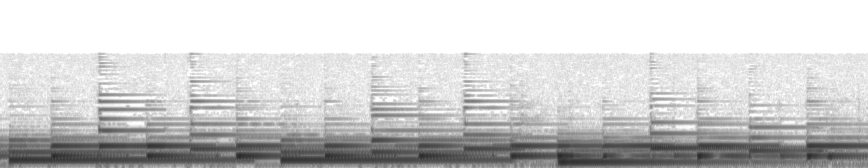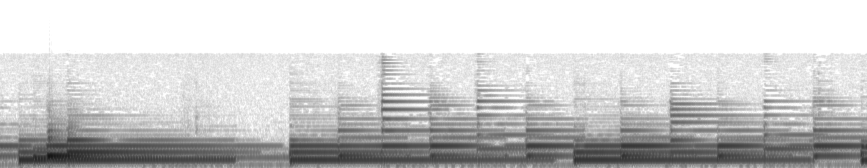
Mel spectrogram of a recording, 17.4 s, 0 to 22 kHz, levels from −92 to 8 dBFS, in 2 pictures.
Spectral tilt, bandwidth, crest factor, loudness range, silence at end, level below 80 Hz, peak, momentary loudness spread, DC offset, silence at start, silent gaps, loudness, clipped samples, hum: -11 dB/octave; 3.5 kHz; 16 dB; 5 LU; 0 s; -48 dBFS; 0 dBFS; 8 LU; under 0.1%; 0 s; none; -18 LUFS; under 0.1%; none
